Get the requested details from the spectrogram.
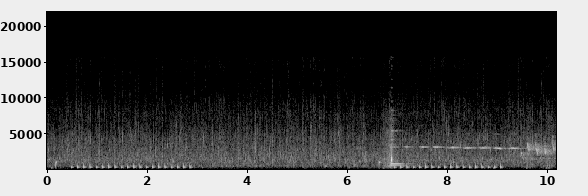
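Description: Quick, even electronic blips chirp in a rapid run.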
